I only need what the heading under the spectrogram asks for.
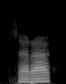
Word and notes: sarak: mpur

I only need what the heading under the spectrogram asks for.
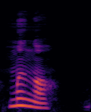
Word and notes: mwqo: Apatani

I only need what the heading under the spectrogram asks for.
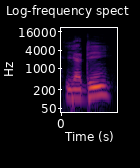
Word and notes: yadiñ: Apatani

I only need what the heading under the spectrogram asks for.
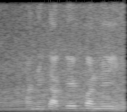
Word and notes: aningkakeipanei: Serewen

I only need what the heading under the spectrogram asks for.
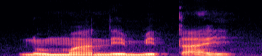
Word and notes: numana midae: Aneityum

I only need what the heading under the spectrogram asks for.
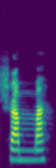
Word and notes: xama: Macuiltianguis

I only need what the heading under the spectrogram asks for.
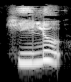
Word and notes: hilu: Apatani

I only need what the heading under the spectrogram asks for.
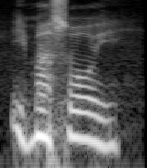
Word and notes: maso(i): Wamesa

